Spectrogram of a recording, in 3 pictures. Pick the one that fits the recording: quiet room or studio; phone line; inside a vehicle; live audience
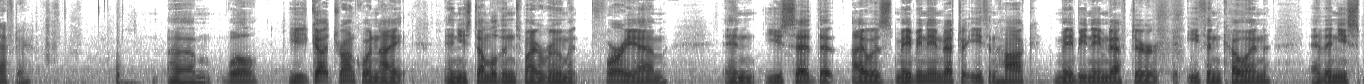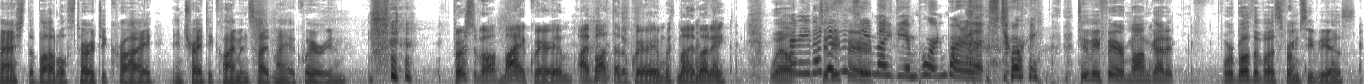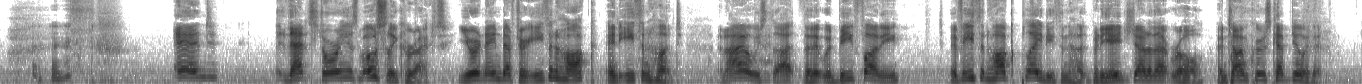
inside a vehicle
